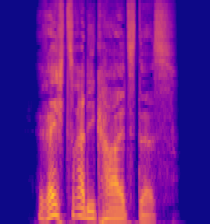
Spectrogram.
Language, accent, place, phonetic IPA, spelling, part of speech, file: German, Germany, Berlin, [ˈʁɛçt͡sʁadiˌkaːlstəs], rechtsradikalstes, adjective, De-rechtsradikalstes.ogg
- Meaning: strong/mixed nominative/accusative neuter singular superlative degree of rechtsradikal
